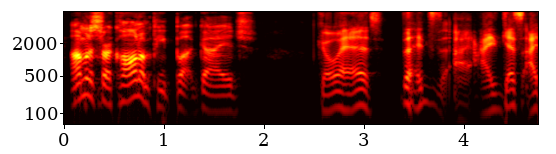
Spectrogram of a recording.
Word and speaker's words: Buttigieg: I thought it was Butt Geig. I've been wondering how to say his last name forever, and it just looks like Butt Geig to me. How do you say it? Buttigieg.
